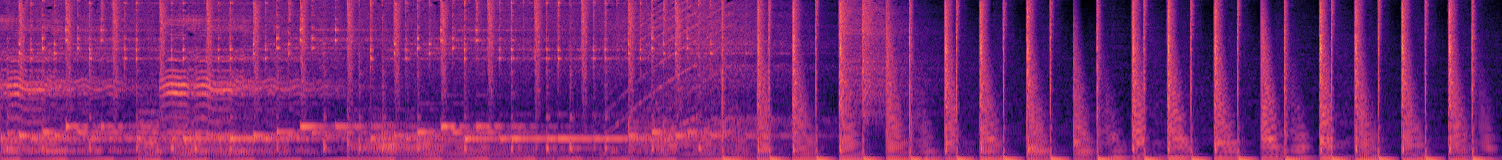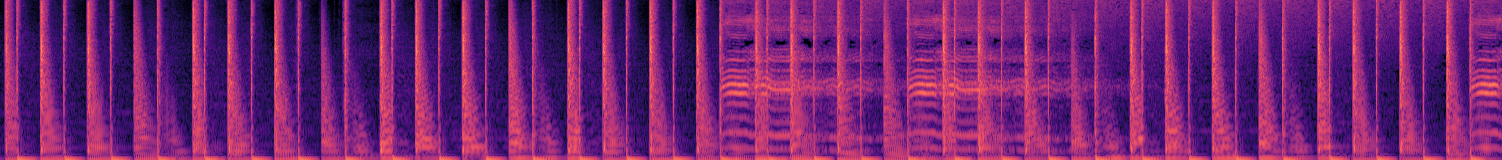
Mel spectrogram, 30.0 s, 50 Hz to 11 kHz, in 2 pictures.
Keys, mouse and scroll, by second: 4.8-7.2 scroll up 1, 7.4-13.1 drag, 15.8 click, 18.4 right click, 19.9 click, 19.9 click, 26.7 click.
